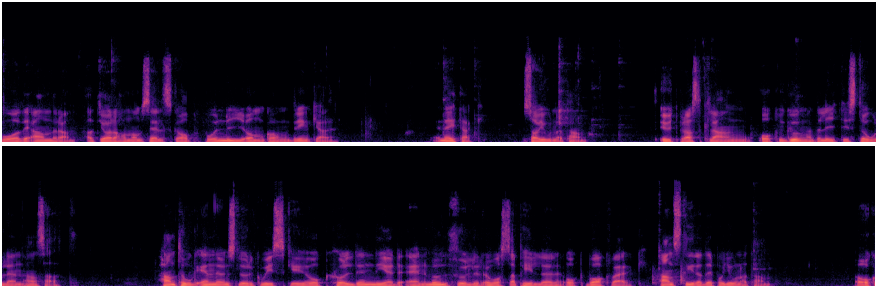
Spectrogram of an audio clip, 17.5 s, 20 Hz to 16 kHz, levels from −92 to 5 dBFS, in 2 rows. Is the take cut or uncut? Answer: cut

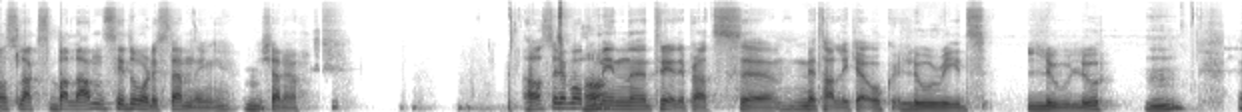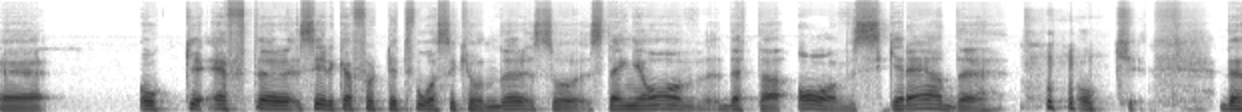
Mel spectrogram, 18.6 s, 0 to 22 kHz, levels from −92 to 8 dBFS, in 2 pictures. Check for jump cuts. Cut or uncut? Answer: cut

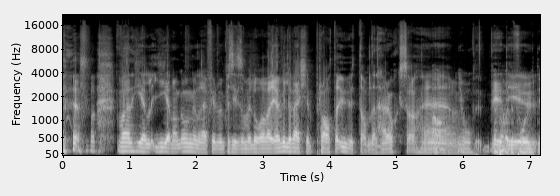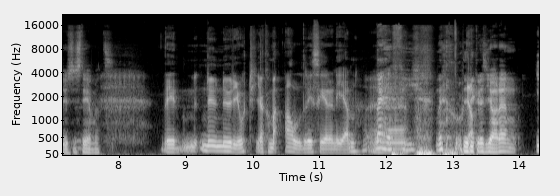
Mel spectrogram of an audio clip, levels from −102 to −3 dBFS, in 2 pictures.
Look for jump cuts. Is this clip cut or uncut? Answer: cut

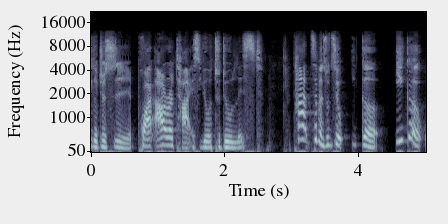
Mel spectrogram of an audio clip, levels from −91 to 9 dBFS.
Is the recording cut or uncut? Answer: cut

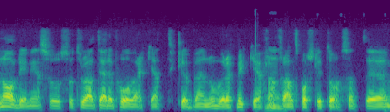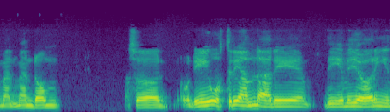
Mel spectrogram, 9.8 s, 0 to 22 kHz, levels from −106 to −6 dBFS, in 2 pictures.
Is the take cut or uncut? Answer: uncut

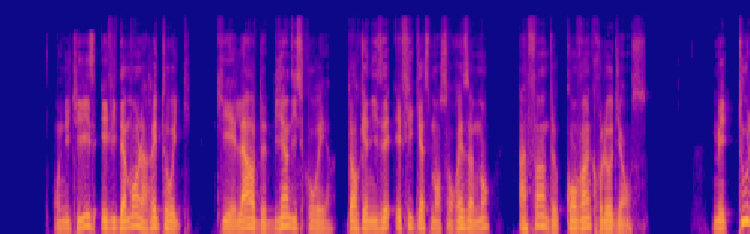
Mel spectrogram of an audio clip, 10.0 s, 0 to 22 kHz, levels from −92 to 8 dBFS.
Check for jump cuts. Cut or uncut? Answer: uncut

